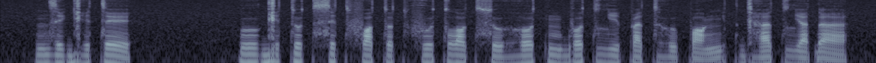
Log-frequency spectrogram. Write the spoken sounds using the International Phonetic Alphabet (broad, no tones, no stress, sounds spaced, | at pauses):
n z i ɡʱ i t e | k͡p u ɡ i t u t s i t f ɒ t o t f u t lˠ o t s u ɦ o t m b o t ʎ i p æ t ɦ u p ɒ ŋ i t ɡʱ æ t ʎ æ ɗ æ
